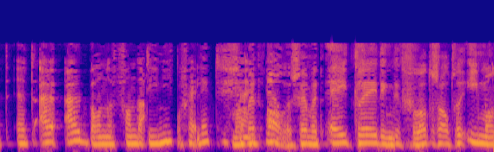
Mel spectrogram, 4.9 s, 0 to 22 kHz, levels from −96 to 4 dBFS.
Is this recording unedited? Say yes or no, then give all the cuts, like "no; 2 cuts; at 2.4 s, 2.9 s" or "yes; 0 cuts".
no; 5 cuts; at 1.1 s, 1.4 s, 1.8 s, 3.5 s, 3.9 s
